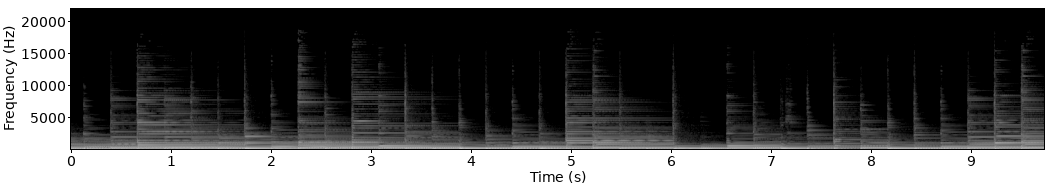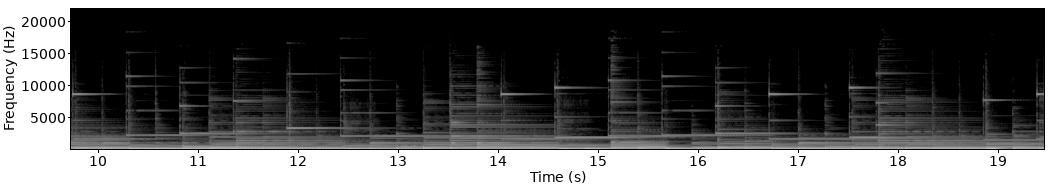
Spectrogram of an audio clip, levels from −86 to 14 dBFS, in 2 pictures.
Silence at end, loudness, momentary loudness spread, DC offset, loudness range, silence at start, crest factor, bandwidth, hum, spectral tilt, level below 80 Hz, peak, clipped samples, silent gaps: 0 s; -24 LUFS; 5 LU; under 0.1%; 2 LU; 0 s; 14 dB; 12.5 kHz; none; -7.5 dB/octave; -46 dBFS; -8 dBFS; under 0.1%; none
